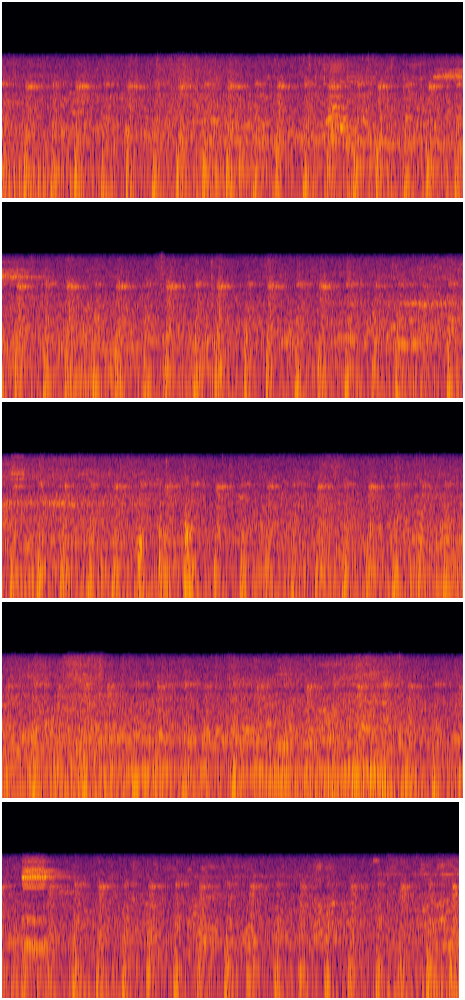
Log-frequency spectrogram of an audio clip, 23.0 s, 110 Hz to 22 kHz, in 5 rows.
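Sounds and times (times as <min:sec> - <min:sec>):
steady noisy din: 0:00.0 - 0:23.0.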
